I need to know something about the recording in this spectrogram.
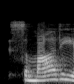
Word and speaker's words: Samadhi: spectrum um rather than a a thing so somadi is spelled s m a DHI and the first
